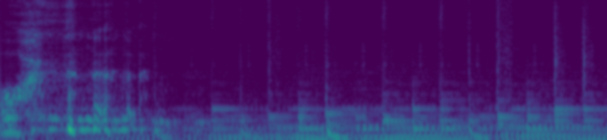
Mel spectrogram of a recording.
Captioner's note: chuckling; bouncy electronic music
